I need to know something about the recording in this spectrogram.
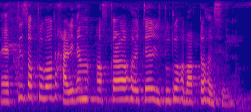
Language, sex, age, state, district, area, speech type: Assamese, female, 30-45, Assam, Jorhat, urban, read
